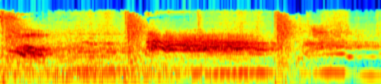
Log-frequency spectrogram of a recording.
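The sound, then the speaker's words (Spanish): A few sharp whip lashes crack out one at a time as punishment, spaced well apart, each a sudden loud snap over a continuous wavering, moan-like drone in the background. “Por cada falta, tres latigazos.”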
